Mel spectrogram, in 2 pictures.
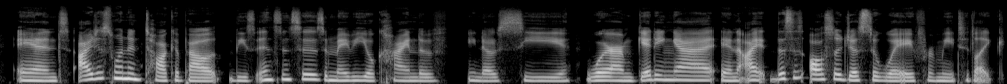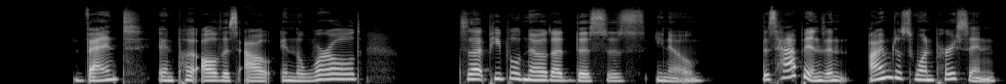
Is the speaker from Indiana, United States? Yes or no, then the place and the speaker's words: yes; West Lafayette, Indiana, United States; accent: Midwest twang; first language Mandarin; I grew up uh, in West Lafayette, Indiana, because my dad was studying at Purdue University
